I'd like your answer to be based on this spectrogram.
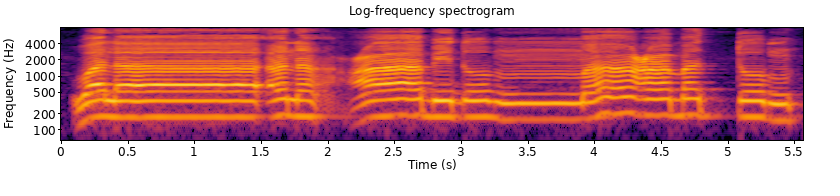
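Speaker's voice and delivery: slow, high, drawn-out chanted recitation; Quranic recitation. Shown as a demonstration. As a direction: intone each syllable long and melodic like tajweed recitation. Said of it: "teacher recites surah".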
